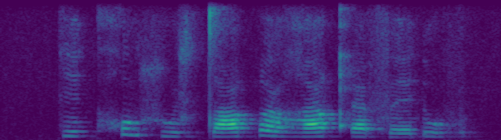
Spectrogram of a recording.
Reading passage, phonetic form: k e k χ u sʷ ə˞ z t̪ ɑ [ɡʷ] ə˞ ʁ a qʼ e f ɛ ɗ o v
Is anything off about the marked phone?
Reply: yes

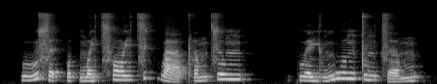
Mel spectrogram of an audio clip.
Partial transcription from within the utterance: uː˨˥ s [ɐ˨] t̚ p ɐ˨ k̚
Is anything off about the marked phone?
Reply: no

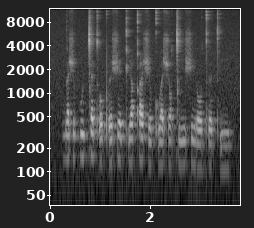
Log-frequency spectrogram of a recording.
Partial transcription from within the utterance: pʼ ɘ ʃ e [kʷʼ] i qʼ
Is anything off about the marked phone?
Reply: yes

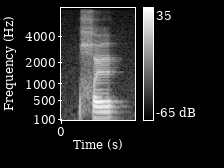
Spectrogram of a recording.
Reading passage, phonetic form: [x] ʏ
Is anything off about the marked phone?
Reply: yes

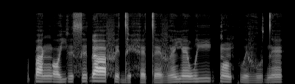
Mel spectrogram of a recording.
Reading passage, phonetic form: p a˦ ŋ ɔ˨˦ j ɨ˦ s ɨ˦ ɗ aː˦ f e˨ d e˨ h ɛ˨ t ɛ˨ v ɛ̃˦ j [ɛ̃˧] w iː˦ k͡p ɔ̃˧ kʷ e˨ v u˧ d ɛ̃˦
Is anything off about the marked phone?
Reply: yes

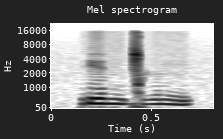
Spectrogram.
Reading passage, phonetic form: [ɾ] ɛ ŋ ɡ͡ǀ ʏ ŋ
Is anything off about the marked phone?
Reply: yes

